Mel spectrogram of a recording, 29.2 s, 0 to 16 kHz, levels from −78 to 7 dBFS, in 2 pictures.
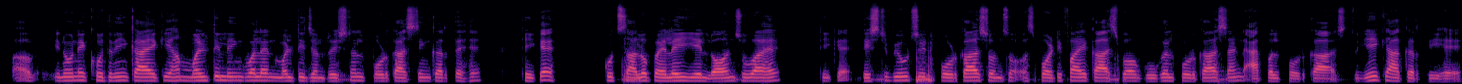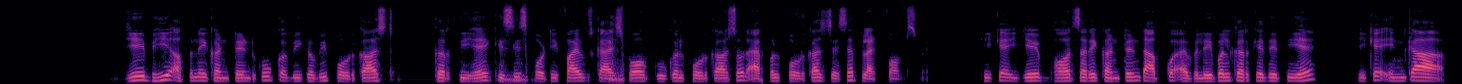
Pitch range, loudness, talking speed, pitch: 140-160 Hz, -31 LUFS, 165 wpm, 150 Hz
